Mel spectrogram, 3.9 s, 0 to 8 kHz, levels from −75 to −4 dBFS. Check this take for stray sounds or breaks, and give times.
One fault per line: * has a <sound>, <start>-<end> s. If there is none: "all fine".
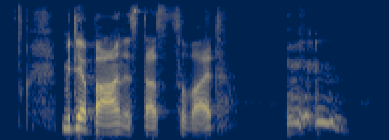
* has a throat clearing, 2.8-3.5 s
